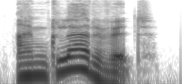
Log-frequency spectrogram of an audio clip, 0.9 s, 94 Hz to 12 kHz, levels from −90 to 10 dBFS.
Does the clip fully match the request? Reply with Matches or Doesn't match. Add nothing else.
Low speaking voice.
Doesn't match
